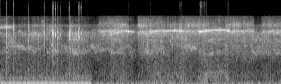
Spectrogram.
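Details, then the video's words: Swiftlet roosting call used to attract swiftlets to roost: dense, continuous high chattering and twittering with a faint steady low hum in the first second. "Suara Walet Inap"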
